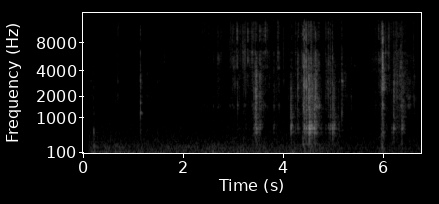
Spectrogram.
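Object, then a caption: Bar of soap. A utility knife blade shaves and scrapes a palm-sized solid purple bar of soap with embossed lettering held in the hand, flaking off curls of soap. Quiet, bright, dry scraping and crisp crinkly shaving strokes come in short bursts, growing louder toward the middle and end, with almost no low end.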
